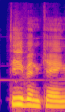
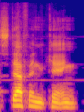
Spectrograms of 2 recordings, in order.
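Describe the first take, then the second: First: Stephen King said as "Steeven", long ee; "Stephen" with a clear v, STEE-ven King; correct pronunciation. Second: Stephen King said as "Steffen", short e with f; "Stephen" with an f sound, STEFF-en King; wrong pronunciation. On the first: Reading the chat's correction, Stephen said as Steeven. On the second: Quoting his own mistake, Stephen said as Steffen. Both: Retold or imitated. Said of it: "Did I pronounce it Stephen King?".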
